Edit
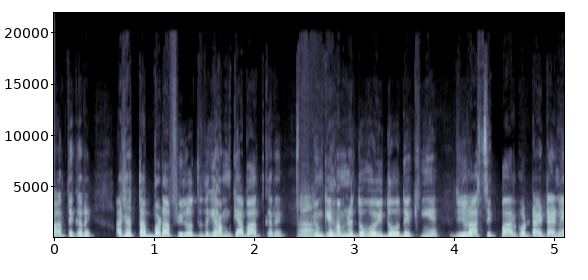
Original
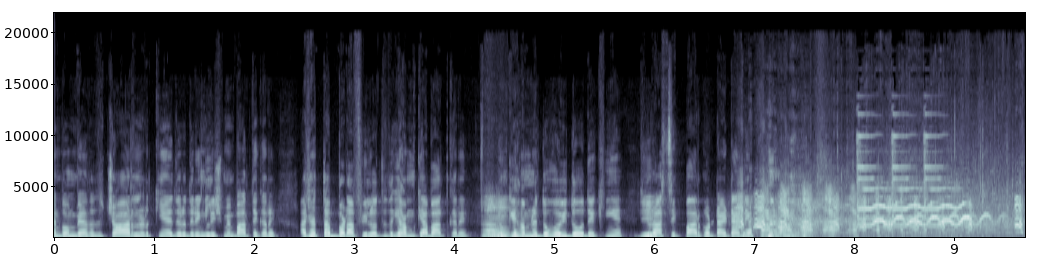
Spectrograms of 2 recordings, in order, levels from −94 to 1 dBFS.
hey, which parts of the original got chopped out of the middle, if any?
none

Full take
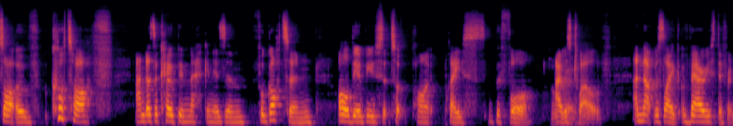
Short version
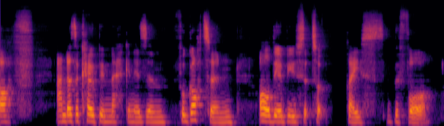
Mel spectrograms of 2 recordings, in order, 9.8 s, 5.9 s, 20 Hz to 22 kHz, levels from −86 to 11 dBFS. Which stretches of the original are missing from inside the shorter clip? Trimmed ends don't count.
0:05.5-0:05.8

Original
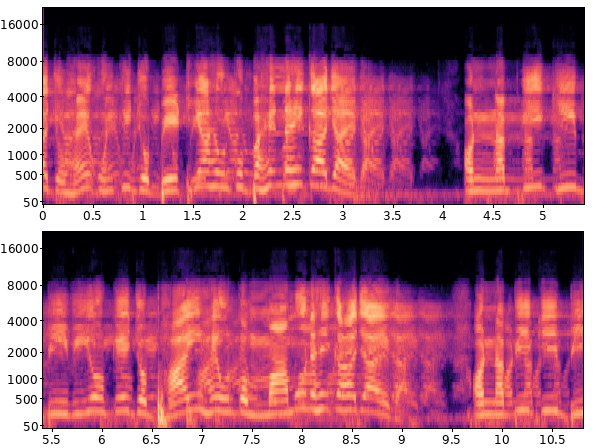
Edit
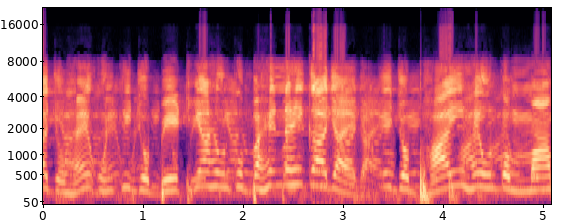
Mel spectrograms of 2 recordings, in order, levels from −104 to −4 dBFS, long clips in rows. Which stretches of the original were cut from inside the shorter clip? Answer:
0:03.4-0:06.2

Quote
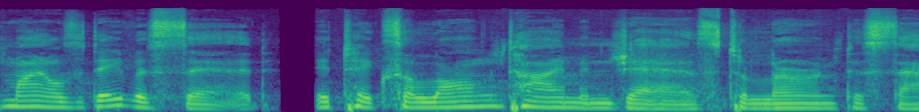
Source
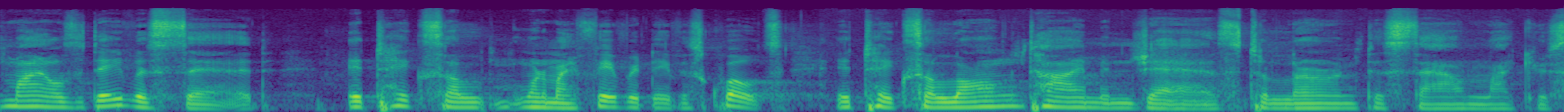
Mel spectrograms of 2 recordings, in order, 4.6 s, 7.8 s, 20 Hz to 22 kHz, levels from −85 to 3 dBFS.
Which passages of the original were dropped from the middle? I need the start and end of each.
0:01.4-0:04.0

